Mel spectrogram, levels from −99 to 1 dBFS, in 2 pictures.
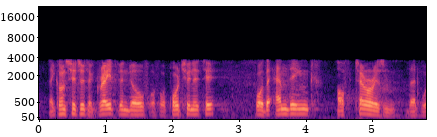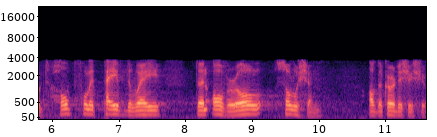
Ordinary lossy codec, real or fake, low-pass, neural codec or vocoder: none; fake; 3.6 kHz; codec, 16 kHz in and 24 kHz out, 2.2 kbps, FireRedTTS-2 codec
